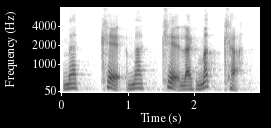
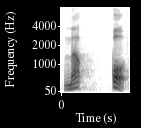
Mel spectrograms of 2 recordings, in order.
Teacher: Kaf, it's slightly toward the middle, whereas qaf right at the end of your tongue.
